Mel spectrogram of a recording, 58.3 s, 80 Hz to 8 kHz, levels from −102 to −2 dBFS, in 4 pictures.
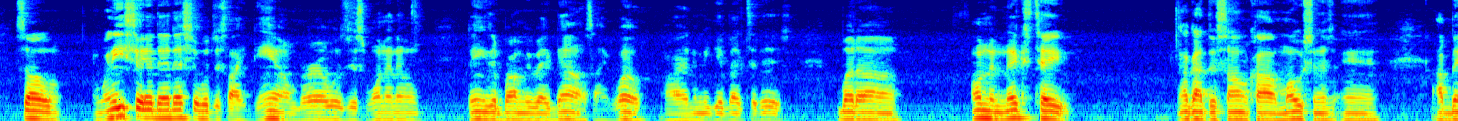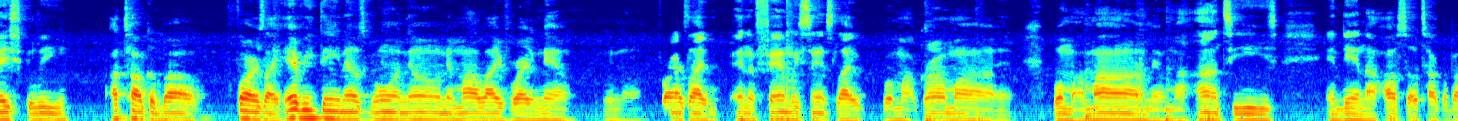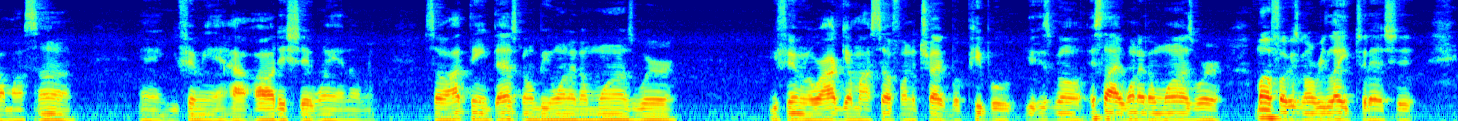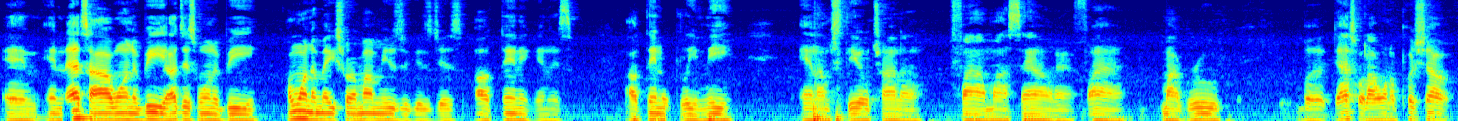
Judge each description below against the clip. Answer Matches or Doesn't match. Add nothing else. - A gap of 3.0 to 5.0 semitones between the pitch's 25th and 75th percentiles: Doesn't match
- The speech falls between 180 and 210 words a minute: Matches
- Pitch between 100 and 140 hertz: Matches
